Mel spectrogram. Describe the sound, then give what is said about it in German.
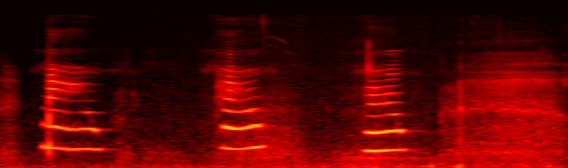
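A voice imitates the plaintive meow of a cat trapped behind newly repaired riding-arena boards, three times in close succession, each call short and whiny, followed by a soft breathy exhale; fairly loud. “ich glaube, ich glaube, ihr habt die Katze da drin vergessen.”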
